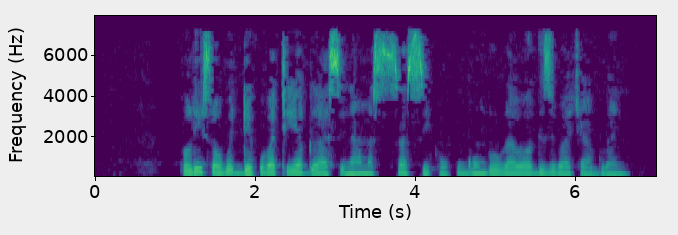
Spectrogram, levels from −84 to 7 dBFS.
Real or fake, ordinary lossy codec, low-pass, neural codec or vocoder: real; MP3, 32 kbps; 7.2 kHz; none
